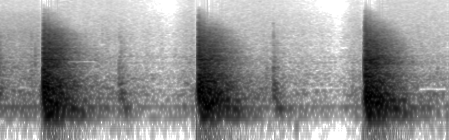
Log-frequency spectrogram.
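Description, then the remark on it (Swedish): Someone sitting on a high chair thumps a drum with their hand three times at a slow, steady pace, each loud booming hit ringing out, with a quieter tap between the strokes and no talking. “Thea som sitter på den höga stolen slår med handen mot trumman.”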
